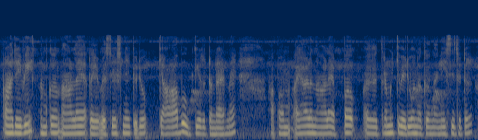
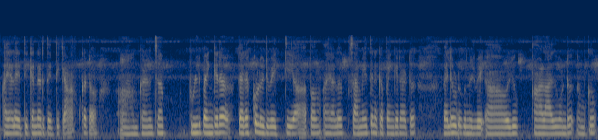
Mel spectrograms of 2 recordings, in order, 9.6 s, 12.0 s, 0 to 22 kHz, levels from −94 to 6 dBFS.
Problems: low volume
